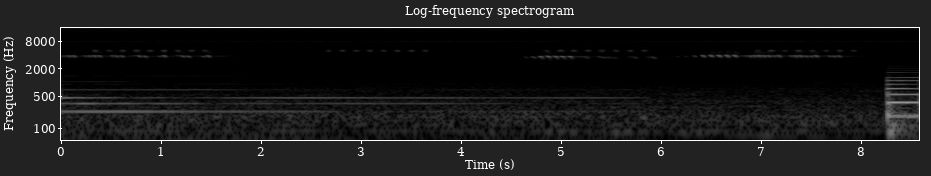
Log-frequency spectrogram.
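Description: A soft piano chord dying away over the first half, under a nature-sound bed of high, rapid chirping trills that repeat every second or two and grow louder near the end.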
